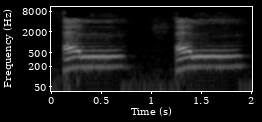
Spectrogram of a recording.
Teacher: فينحرف بعض الصوت عن يمين اللسان، عن يمين الحافة، وبعضه عن يسار الحافة، ثم يتابع الهواء طريقه إلى الخارج. · Term: حرف اللام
